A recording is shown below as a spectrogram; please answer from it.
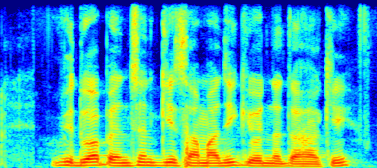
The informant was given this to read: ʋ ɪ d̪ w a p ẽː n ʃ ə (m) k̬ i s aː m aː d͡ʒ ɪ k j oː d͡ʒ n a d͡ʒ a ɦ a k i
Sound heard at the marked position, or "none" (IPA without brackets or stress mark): n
